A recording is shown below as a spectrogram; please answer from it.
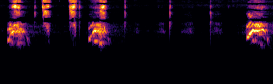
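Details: American Bully dog barking in short, sharp bursts, two quick barks then a pair more, a final loud bark closing the stretch; quiet gaps between, with faint background clicks.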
